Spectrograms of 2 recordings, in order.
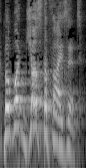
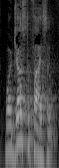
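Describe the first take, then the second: First: Said in the usual way. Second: Much lower and softer, drawn inward; quiet echo. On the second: Acted. Preacher echoing his own question to the church, low and hushed. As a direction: repeat it to yourself, dropping way down.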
